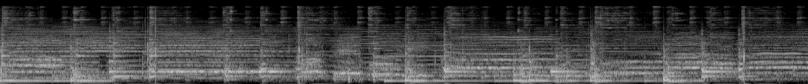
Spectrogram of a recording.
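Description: A group of voices singing a Bengali Christian kirtan, a devotional song, while hand cymbals (kartal) and other percussion keep a steady beat.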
